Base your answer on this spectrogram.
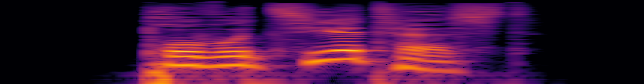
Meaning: inflection of provozieren: 1. second-person singular preterite 2. second-person singular subjunctive II
- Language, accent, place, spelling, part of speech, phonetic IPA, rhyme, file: German, Germany, Berlin, provoziertest, verb, [pʁovoˈt͡siːɐ̯təst], -iːɐ̯təst, De-provoziertest.ogg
